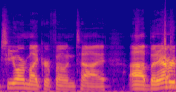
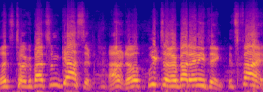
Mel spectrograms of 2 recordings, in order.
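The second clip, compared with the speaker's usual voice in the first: high, loud, nervous host voice. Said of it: "He's like".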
